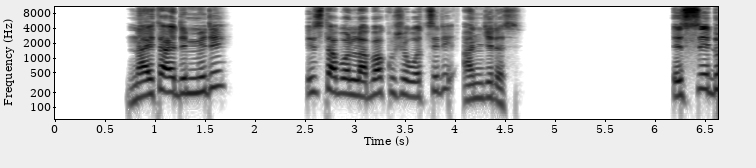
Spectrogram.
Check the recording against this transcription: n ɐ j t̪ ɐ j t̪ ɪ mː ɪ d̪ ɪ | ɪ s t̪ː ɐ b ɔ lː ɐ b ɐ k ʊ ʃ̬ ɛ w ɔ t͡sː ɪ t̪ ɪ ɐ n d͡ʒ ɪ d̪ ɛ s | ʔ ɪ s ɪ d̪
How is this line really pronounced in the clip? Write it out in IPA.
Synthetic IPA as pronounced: n ɐ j t̪ ɐ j d̪ ɪ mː ɪ d̪ ɪ | ɪ s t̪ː ɐ b ɔ lː ɐ b ɐ k ʊ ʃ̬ ɛ w ɔ t͡sː ɪ d̪ ɪ ɐ n d͡ʒ ɪ d̪ ɛ s | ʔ ɪ sː ɪ d̪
